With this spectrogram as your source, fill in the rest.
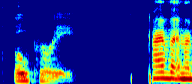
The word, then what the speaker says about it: potpourri: Spelled with a P-O-T at the front, but spelled or pronounced potpourri.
